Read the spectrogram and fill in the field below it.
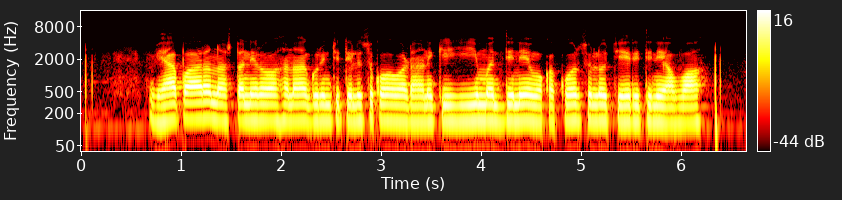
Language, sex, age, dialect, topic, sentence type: Telugu, male, 18-24, Southern, banking, statement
